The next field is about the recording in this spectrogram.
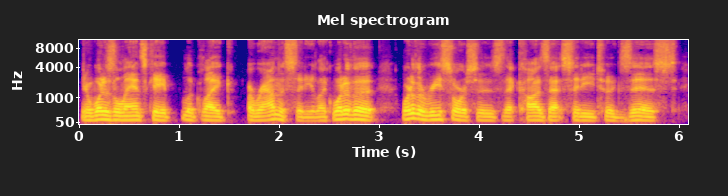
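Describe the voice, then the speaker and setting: A man's voice: on the low side, steady tone, brisk, darkish tone, no echo, studio quality. A man hosting a podcast in casual chat, musing aloud and posing questions. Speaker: podcast host.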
